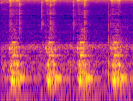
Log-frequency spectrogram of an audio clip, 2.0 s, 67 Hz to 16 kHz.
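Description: Creality K1 Max 3D printer's Z-axis stepper motors jogging the bed in short moves: four brief whirs about half a second apart, each at a steady pitch.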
